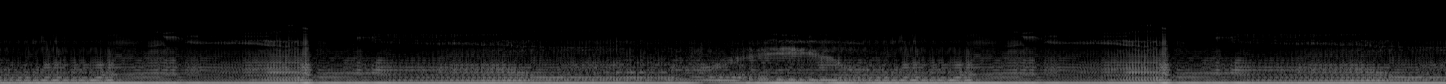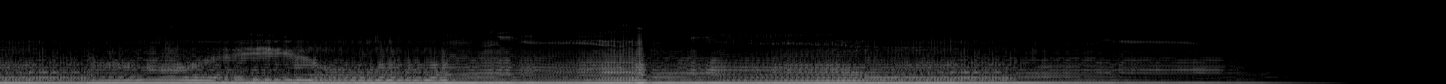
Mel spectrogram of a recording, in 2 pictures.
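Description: Didgeridoo music: a continuous deep drone whose tone sweeps up and down, the pattern coming round again about every nine seconds, fading out over the last few seconds.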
